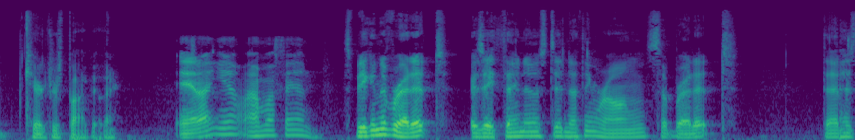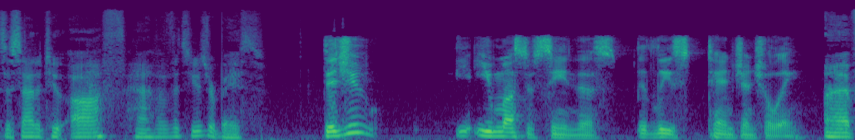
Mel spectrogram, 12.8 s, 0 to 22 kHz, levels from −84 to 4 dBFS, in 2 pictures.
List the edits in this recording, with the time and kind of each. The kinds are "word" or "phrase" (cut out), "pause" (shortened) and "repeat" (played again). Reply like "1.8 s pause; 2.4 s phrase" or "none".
2.4 s word; 3.5 s word; 6.3 s word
